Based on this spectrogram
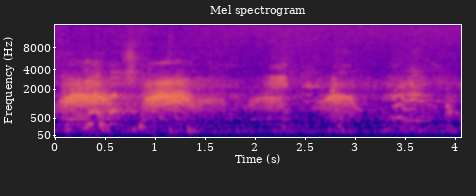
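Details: Cape crows beginning to call on 31 March 2023, a sound described as quite ominous: two loud rasping caws in quick succession, followed by three softer, shorter caws.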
